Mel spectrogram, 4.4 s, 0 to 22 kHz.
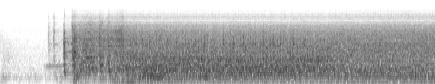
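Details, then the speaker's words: Jeep JK 3.6 Pentastar V6 cranks and fires after a Baxter Performance oil filter adapter install, then idles with a light, quick valvetrain tick while dry that fades once oil reaches it; shouldn't recur. "there's did you did you hear that ticking that went away that was when it was kind of dry and then it got oil and so that should not happen anymore"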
